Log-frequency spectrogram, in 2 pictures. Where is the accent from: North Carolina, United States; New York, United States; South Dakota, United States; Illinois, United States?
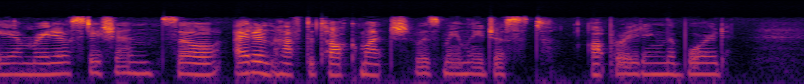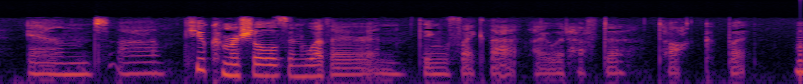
North Carolina, United States; I'm from North Carolina in the States, and there you're legally able to work at the age of 14.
